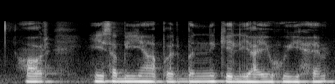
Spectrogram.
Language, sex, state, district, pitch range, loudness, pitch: Hindi, male, Himachal Pradesh, Shimla, 125-130 Hz, -12 LUFS, 125 Hz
